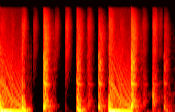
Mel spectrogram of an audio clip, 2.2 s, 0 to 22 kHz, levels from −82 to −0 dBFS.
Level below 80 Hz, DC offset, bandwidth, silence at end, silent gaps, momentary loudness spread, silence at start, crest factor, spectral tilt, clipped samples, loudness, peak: -22 dBFS; under 0.1%; 16.5 kHz; 0.1 s; none; 8 LU; 0 s; 16 dB; -4.5 dB/octave; under 0.1%; -23 LUFS; -6 dBFS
